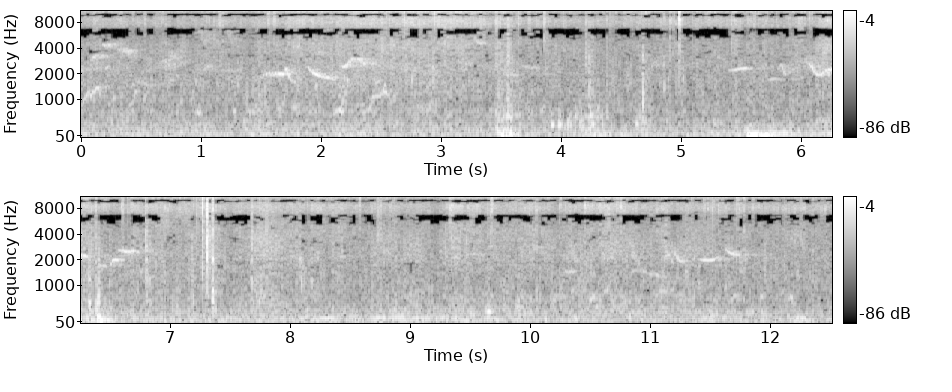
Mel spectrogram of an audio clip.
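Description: Guinea pigs munch and rustle through grass and straw.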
